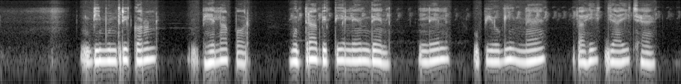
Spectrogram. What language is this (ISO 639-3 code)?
mai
